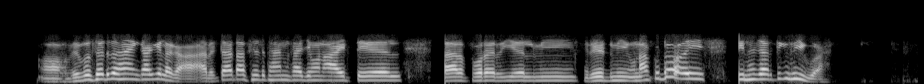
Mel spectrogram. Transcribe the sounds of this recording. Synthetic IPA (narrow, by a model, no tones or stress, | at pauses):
ɔ̃bebɔs̬aʈd̪ɔɦankaɡelaɡa̰ʔa̰ɾɛʈaʈaseʈt̪ʰaankʰajd͡ʒɛmɔnajʈelt̪aɾpɔɾɛɾijəlmiɾeɖmiunakud̪ɔjt̪inɦɔd͡ʒaɾt̪ikeɦujɡua̰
